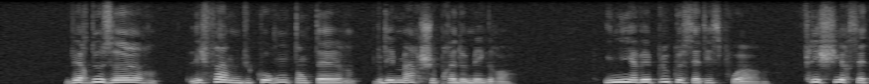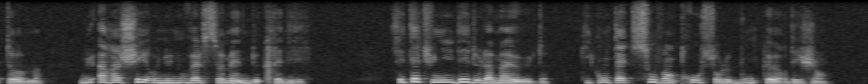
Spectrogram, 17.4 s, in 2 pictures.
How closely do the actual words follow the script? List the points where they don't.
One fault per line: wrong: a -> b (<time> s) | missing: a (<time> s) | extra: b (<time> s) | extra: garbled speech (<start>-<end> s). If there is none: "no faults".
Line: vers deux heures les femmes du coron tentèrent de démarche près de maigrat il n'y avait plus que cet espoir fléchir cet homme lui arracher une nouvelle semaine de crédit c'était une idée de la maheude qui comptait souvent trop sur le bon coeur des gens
no faults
